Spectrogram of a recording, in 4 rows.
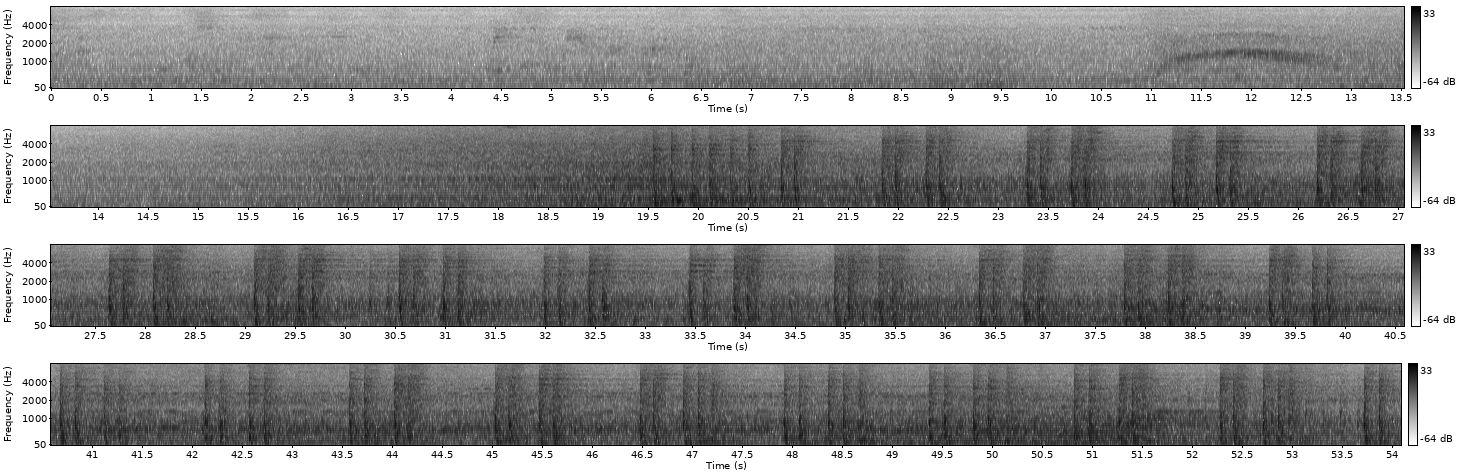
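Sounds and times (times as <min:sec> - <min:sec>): freight train passing: 0:00.0 - 0:54.0
wheels clacking over rail joints: 0:32.0 - 0:54.0.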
